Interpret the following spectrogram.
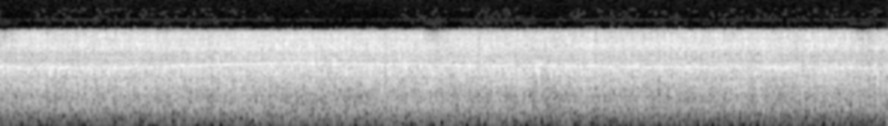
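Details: Freeze Miser anti-freeze valve on an outdoor spigot in November, open and flowing to warm the near-freezing riser; steady even rushing hiss of water, no gurgle or hammer; owner concerned it was slow to start closing.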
